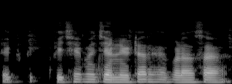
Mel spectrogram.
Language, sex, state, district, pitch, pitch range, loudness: Hindi, male, Bihar, Darbhanga, 115 Hz, 110-115 Hz, -26 LUFS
